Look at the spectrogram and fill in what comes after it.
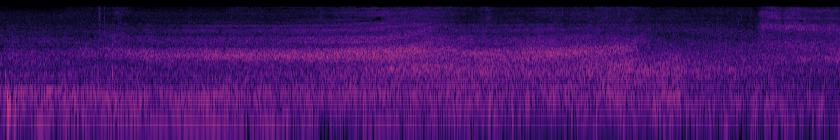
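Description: Five-car Irish Rail InterCity Railcar diesel train running away over a rail bridge: a low rumble that eases off, then a steady rushing noise that swells midway and drops off about five seconds in.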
